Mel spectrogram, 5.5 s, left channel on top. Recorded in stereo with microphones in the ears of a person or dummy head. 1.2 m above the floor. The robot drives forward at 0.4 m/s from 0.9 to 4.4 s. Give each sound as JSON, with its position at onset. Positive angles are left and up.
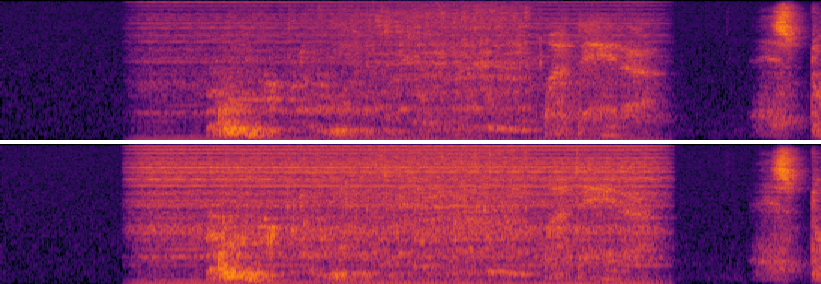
{"t": 1.4, "sound": "a toilet flushing", "side_deg": -55, "distance_m": 0.7}
{"t": 3.6, "sound": "whispering", "side_deg": 0, "distance_m": 1.0}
